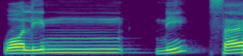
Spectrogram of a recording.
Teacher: ওয়ালিন নি সা, সা 4 আলিফ টান, মধ্যে মুত্তাসিল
